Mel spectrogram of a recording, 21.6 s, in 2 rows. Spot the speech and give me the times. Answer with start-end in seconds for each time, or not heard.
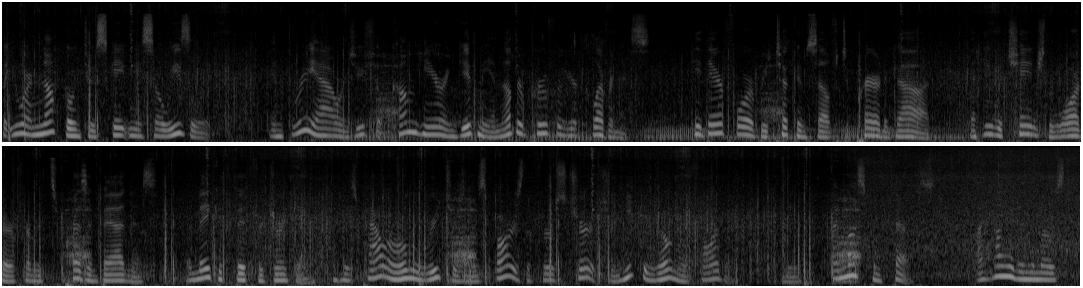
0.0-21.5.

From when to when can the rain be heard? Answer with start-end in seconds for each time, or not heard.
0.0-21.5.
